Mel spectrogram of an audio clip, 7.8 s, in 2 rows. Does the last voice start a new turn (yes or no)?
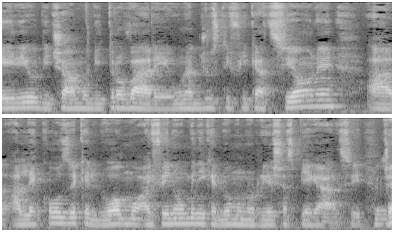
no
